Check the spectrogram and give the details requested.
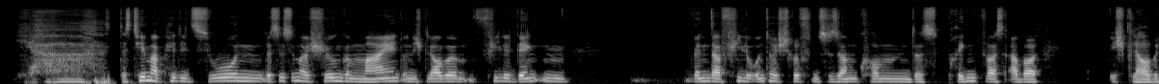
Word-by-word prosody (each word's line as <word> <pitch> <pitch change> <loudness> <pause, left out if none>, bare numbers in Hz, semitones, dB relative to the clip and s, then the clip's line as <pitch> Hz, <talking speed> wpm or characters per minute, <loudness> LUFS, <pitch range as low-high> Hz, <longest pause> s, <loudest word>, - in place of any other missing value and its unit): Ja, 125 +1 -5 0.3
das 125 -2 -3
Thema 175 +3 +5
Petition, 155 +1 0
das 145 +2 0
ist 160 0 0
immer 160 -4 0
schön 160 +3 +1
gemeint 140 +1 +3
und 140 - -2
ich 130 -2 -4
glaube, 140 -1 +3
viele 150 -1 -4
denken, 140 -1 0 0.6
w - - -25
wenn 145 +1 0
da 140 -3 +6
viele 150 -3 -3
Unterschriften 140 0 -1
zusammenkommen, 130 0 -1
das 120 0 -1
bringt 150 +2 -2
was, 130 -1 +2
aber 125 -1 +3 0.7
ich - - -1
glaube, 115 -1 +3
140 Hz, 135 wpm, -24 LUFS, 130-150 Hz, 0.7 s, da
